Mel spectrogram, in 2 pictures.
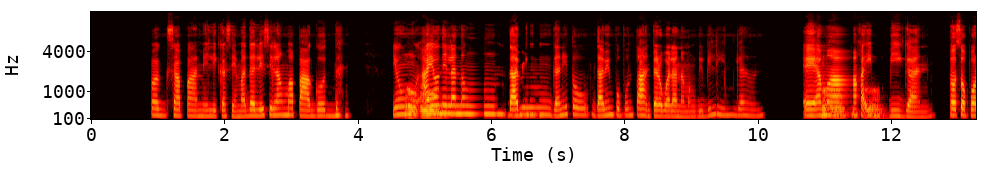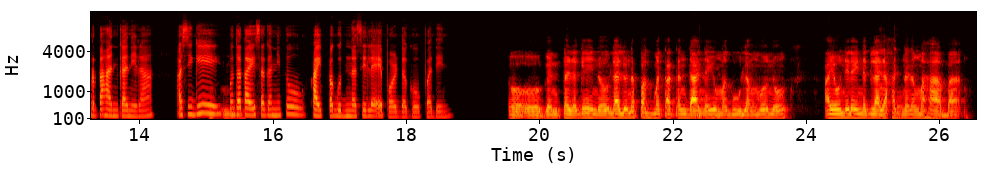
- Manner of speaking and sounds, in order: chuckle; distorted speech; static; mechanical hum; gasp
- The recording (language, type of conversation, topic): Filipino, unstructured, Paano ka magpapasya kung pupunta ka sa mall o sa parke?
